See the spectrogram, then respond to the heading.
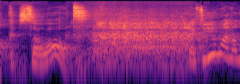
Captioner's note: audience laughing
